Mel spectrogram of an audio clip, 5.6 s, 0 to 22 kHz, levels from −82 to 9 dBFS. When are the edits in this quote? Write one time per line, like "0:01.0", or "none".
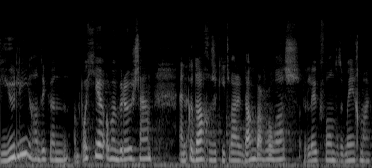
0:01.1
0:02.8
0:03.4
0:04.5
